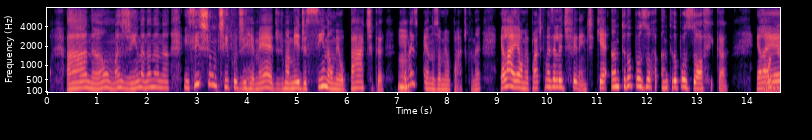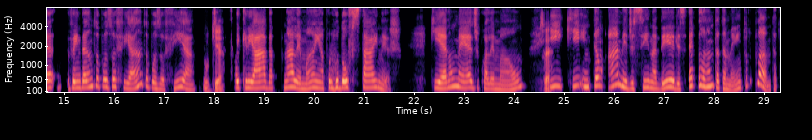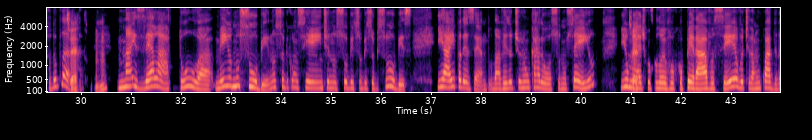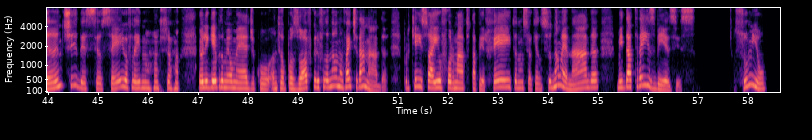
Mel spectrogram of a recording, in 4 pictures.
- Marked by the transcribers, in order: tongue click
- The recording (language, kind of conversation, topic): Portuguese, advice, Quais tarefas você está tentando fazer ao mesmo tempo e que estão impedindo você de concluir seus trabalhos?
